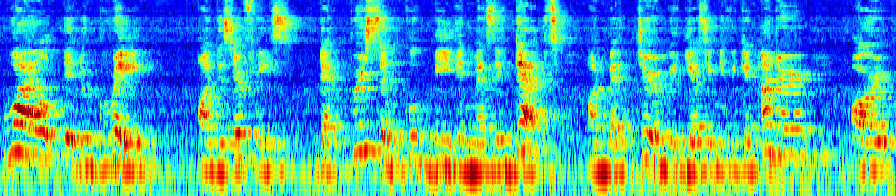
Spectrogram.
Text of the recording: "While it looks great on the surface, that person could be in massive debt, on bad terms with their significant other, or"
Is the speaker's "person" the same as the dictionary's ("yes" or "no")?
yes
